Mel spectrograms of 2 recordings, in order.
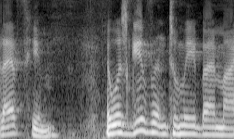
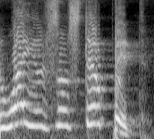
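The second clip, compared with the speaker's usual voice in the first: higher, slow mock scolding; retold angry scolding; 10 semitones higher than usual. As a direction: scold him, half-amused, drawn out. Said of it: "Oh, I was so mad at him".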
